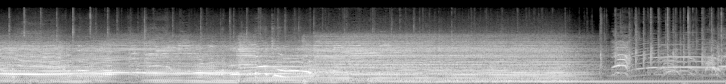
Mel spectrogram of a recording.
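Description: Live band's amplified electric guitar ringing out in held notes at the end of a song, with a few sliding pitches in the middle. About twelve seconds in it drops away, leaving a steady amplifier hum under voices from the room.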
